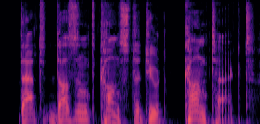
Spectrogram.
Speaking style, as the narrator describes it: Kossoff said firmly

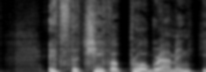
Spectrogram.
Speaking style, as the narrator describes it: yelped, his face flushed

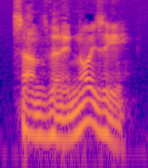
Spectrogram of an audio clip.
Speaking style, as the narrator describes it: Quillen said

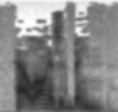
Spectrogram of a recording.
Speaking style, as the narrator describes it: VJ asked

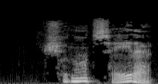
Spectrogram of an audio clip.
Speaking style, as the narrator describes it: Joanna whispered

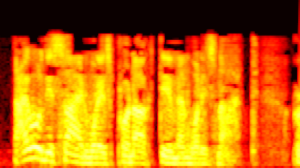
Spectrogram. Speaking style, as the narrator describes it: Urbain said sharply

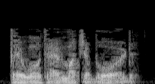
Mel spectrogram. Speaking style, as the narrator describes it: Fuchs muttered back

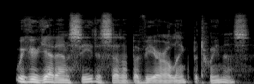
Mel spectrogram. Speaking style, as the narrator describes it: she said quickly, all in a rush

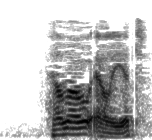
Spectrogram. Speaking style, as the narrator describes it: Molina said evenly

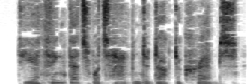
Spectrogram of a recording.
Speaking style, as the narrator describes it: O'Hara asked

